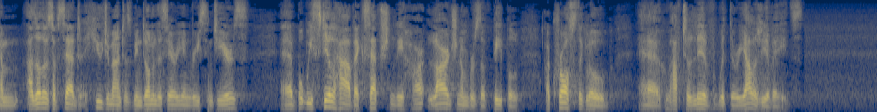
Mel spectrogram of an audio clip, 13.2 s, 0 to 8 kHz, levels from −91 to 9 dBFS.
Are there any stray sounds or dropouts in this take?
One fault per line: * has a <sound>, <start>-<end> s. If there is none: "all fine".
all fine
